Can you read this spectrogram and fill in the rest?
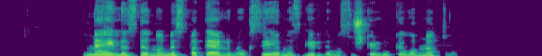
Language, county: Lithuanian, Klaipėda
